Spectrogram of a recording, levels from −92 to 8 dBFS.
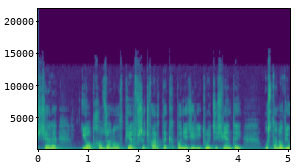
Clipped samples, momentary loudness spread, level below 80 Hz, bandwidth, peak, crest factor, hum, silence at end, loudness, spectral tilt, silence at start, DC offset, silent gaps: under 0.1%; 8 LU; -44 dBFS; 13.5 kHz; -2 dBFS; 14 dB; none; 0 s; -18 LUFS; -6.5 dB/octave; 0 s; 0.3%; none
